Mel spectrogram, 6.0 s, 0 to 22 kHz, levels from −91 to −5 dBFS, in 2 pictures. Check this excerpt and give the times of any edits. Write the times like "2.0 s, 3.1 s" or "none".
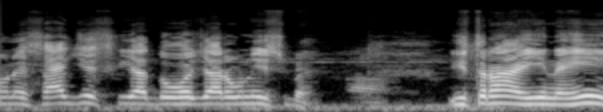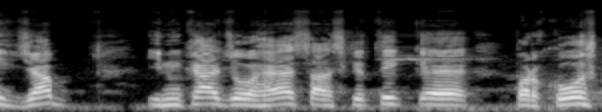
none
